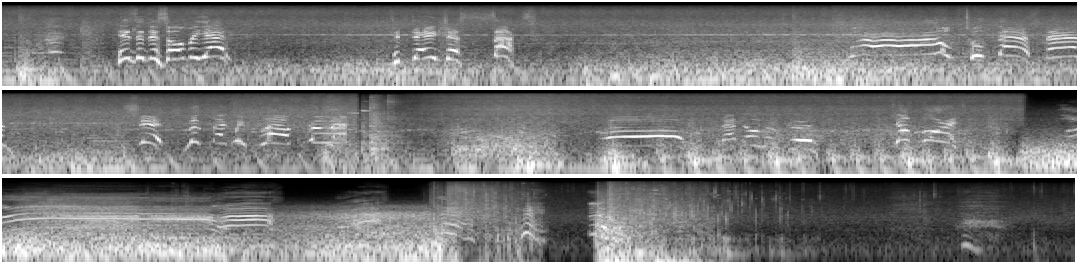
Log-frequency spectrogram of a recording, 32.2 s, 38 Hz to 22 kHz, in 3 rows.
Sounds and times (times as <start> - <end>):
Speech: 1.2 - 2.3, 3.9 - 5.4, 8.4 - 10.8, 12.0 - 14.3, 16.7 - 18.9, 19.7 - 20.3.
